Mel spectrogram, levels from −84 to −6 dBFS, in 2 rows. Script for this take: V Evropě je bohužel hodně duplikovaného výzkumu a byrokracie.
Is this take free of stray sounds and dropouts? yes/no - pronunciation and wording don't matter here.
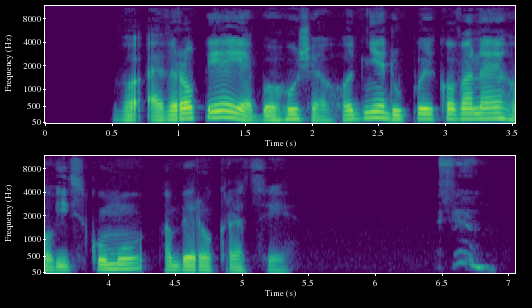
no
